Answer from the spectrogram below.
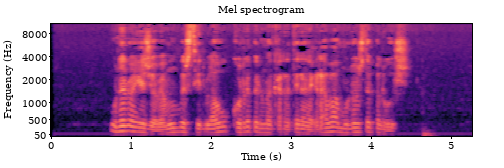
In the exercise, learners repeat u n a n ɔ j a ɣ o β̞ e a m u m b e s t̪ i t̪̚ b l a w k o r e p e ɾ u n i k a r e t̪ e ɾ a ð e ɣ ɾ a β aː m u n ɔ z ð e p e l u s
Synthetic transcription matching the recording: u n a n ɔ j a ʒ o β̞ e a m u m b e s t̪ i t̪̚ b l a w k o r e p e ɾ u n a k a r e t̪ e ɾ a ð e ɣ ɾ a β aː m u n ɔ z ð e p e l u ʃ

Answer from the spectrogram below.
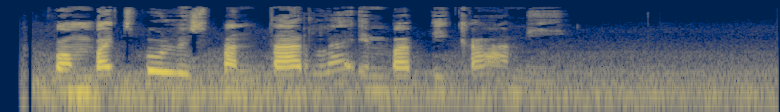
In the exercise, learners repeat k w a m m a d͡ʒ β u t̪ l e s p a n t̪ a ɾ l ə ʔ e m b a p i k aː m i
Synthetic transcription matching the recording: k w a m b a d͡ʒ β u l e s p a n t̪ a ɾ l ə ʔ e m b a p i k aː m i

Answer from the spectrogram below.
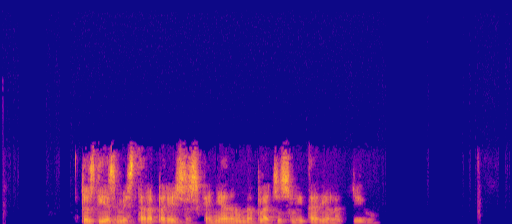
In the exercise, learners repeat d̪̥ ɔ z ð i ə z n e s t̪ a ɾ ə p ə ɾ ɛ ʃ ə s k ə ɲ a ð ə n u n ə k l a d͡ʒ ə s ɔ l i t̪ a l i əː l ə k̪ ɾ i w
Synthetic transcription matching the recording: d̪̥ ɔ z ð i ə z m e s t̪ a ɾ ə p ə ɾ ɛ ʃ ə s k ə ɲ a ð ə n u n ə p l a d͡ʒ ə s u l i t̪ a ɾ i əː l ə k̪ ɾ i w

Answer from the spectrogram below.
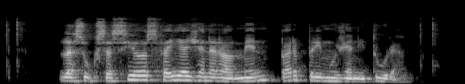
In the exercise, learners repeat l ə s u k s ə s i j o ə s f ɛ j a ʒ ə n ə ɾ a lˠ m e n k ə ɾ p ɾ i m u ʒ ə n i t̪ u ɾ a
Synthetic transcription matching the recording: l ə s u k s ə s i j o ə s f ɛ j ə ʒ ə n ə ɾ a lˠ m e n p ə ɾ p ɾ i m u ʒ ə n i t̪ u ɾ ə

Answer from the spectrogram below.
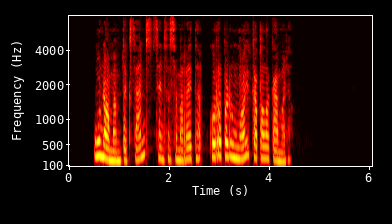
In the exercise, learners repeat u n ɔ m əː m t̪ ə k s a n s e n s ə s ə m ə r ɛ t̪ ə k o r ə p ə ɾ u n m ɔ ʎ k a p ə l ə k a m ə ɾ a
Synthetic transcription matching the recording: u n ɔ m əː m t̪ ə k s a n sː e n s ə s ə m ə r ɛ t̪ ə k o r ə p ə ɾ u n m ɔ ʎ k a p ə l ə k a m ə ɾ ə

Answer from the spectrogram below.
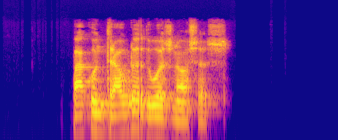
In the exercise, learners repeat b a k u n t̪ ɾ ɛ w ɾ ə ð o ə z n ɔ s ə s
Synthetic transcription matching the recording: b a k u n t̪ ɾ a w ɾ ə ð u ə z n ɔ s ə s

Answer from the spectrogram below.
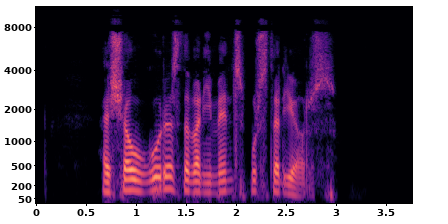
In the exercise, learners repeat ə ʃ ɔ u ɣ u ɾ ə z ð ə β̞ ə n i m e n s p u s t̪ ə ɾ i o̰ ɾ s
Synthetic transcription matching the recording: ə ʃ ɔ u ɣ u ɾ ə z ð ə β̞ ə n i m e n s p u s t̪ ə ɾ i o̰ r s

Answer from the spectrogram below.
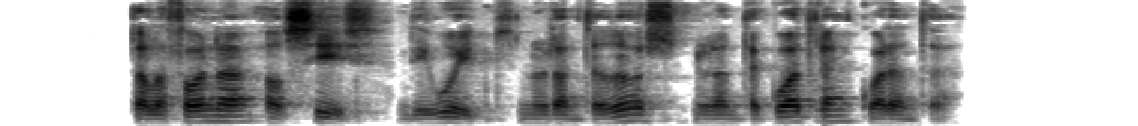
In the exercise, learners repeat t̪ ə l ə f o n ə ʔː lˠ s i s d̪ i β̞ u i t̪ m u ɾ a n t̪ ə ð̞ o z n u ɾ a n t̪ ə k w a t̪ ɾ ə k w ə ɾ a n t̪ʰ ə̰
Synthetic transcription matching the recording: t̪ ə l ə f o n ə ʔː lˠ s i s d̪ i β̞ u j t̪ n u ɾ a n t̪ ə ð̞ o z n u ɾ a n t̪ ə k w a t̪ ɾ ə k w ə ɾ a n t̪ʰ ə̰

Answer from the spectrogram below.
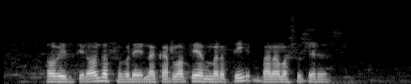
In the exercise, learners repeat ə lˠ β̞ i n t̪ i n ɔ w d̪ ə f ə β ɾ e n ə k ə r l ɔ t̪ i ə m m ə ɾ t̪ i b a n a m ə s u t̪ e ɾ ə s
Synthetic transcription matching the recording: ə lˠ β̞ i n t̪ i n ɔ w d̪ ə f ə β ɾ e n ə k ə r l ɔ t̪ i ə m m ə ɾ t̪ i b a n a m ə s u t̪ e ɾ ə s

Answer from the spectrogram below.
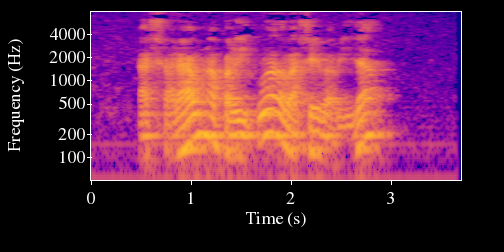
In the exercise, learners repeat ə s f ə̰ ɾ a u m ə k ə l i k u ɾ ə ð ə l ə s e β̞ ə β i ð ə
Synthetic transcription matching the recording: ə s f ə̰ ɾ a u n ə p ə l i k u l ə ð ə l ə s e β̞ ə β i ð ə

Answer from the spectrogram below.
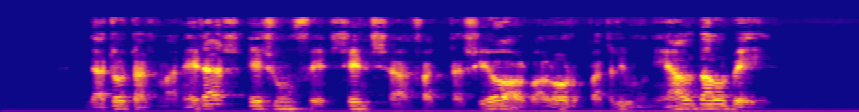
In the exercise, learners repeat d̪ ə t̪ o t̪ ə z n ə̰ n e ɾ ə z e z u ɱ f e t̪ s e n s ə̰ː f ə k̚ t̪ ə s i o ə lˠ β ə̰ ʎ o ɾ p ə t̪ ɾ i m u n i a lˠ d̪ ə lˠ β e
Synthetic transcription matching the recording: d̪ ə t̪ o t̪ ə z m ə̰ n e ɾ ə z e z u ɱ f e t̪ s e n s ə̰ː f ə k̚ t̪ ə s i o ə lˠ β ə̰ l o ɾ p ə t̪ ɾ i m u n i a lˠ d̪ ə lˠ β e

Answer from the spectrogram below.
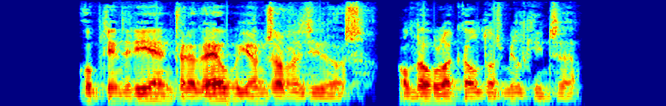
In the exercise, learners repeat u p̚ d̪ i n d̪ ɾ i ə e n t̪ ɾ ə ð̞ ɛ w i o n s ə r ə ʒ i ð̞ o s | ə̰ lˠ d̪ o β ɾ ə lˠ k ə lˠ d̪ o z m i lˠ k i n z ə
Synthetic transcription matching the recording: u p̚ t̪ i n d̪ ɾ i ə e n t̪ ɾ ə ð̞ ɛ w i o n z ə r ə ʒ i ð̞ o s | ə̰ lˠ d̪ o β l ə k ə lˠ d̪ o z m i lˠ k i n z ə

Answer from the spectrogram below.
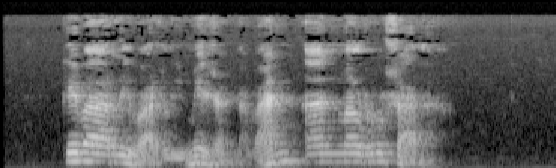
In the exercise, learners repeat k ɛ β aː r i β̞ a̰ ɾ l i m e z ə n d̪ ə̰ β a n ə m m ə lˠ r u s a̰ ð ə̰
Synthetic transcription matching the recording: k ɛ β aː r i β̞ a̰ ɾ l i m e z ə n d̪ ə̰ β a n ə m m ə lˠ r u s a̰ ð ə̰

